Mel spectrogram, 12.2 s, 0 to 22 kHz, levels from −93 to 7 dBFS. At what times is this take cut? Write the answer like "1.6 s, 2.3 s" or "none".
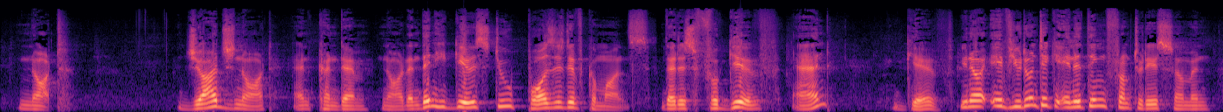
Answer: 3.7 s, 6.6 s, 7.8 s, 9.6 s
